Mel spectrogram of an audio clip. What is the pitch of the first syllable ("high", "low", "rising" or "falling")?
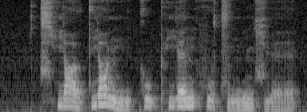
falling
